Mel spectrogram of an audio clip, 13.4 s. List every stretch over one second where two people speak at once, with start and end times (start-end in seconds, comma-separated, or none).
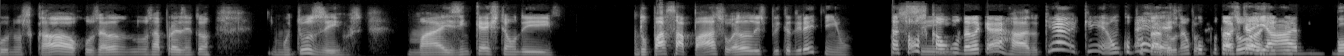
11.3-12.9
